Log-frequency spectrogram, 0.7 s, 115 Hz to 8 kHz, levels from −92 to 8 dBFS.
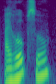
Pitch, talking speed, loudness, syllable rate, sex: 170 Hz, 240 wpm, -17 LUFS, 5.1 syllables/s, female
